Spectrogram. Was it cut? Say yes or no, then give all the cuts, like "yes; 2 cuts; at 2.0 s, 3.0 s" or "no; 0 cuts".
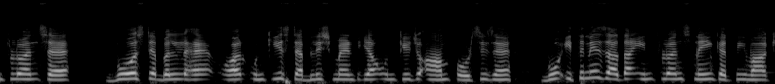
no; 0 cuts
